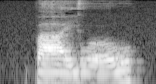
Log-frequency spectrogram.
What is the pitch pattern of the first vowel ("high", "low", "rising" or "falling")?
low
